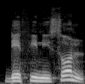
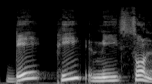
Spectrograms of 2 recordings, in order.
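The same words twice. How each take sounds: First: Said in the usual way. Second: definition very slowly, broken as ডে-ফি-নি-শন; syllable by syllable. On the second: Shown as a demonstration. Teacher showing students how the split word is pronounced, syllable by syllable. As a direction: sound out definition in four separate, drawn-out parts. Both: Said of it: "এবার একসঙ্গে উচ্চারণ করো".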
